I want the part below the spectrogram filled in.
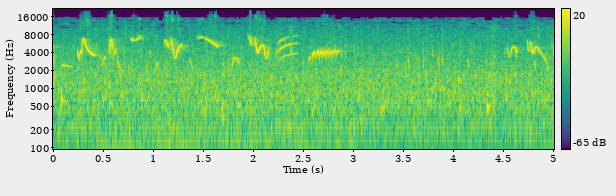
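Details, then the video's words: Sanger bird in a clear tutor song for training songbirds, mixed with trickling water. Quick high chirps and down-slurred whistles come in bursts, then a longer steady whistled note, and the song fades briefly before resuming. "SUARA MASTERAN BURUNG SANGER NEMBAK JERNIH"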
